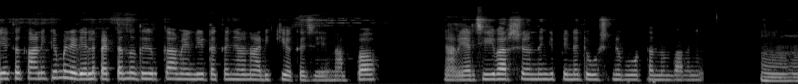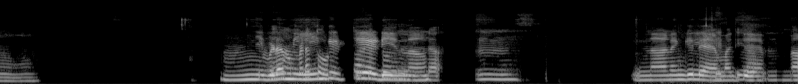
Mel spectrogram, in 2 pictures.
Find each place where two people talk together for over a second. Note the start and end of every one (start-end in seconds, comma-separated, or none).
10.6-12.2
